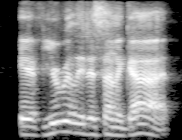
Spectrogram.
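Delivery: ordinary talk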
